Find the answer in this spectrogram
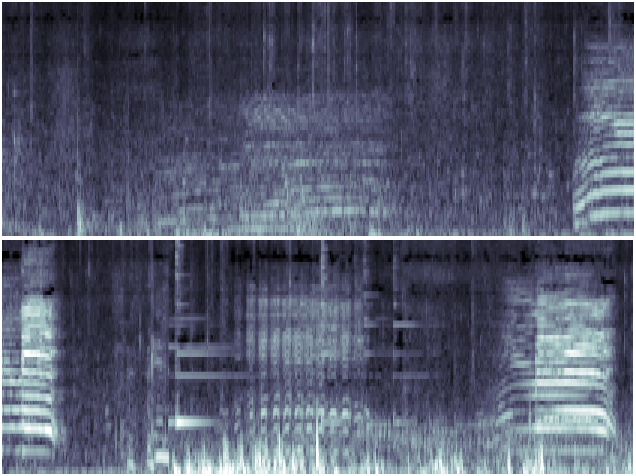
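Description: Goats bleating, four calls in all: a faint quavering bleat about two seconds in, a loud bleat at about five seconds, another quavering bleat a couple of seconds later and a loud one at the very end. Low rumbling noise runs under the second half.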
